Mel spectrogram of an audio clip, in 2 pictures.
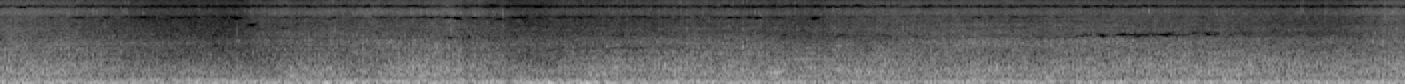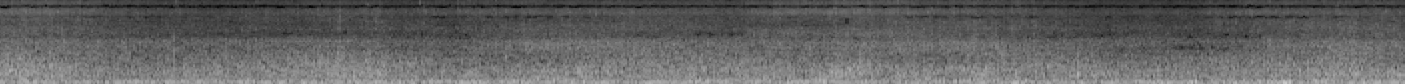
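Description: Small bay waves breaking and washing up onto a pebbly sand shore in a steady wash, with wind buffeting the microphone.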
